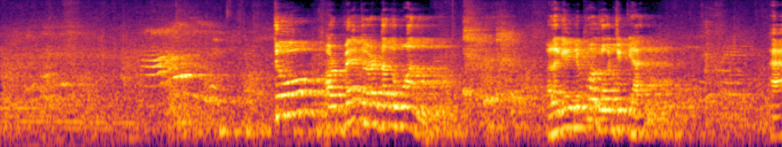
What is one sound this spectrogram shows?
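A middle-aged man speaks through a microphone and loudspeakers, with animation, in a large echoing hall.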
